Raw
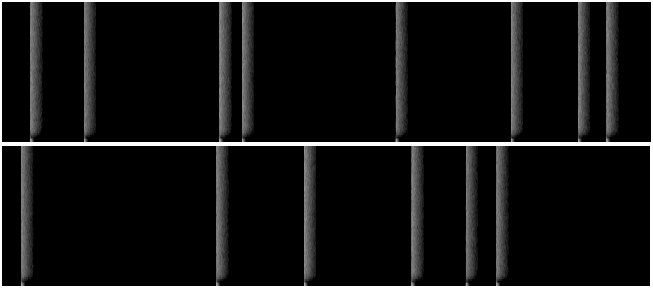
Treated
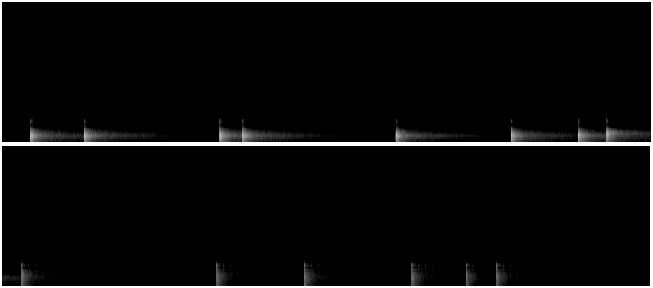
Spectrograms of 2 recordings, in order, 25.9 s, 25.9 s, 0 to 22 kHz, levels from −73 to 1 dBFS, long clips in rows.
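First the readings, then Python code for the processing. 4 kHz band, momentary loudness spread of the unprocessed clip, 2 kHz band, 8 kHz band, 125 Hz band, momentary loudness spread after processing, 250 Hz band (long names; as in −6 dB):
−19.5 dB, 15 LU, +3.0 dB, below −40 dB, −3.5 dB, 19 LU, −4.0 dB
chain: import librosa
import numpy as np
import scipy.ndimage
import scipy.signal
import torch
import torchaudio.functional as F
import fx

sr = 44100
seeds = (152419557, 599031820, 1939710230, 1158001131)

p1 = fx.high_shelf_res(x, sr, hz=1500.0, db=7.5, q=1.5)
p2 = fx.level_steps(p1, sr, step_db=22)
p3 = p1 + (p2 * librosa.db_to_amplitude(-2.0))
p4 = fx.filter_sweep_bandpass(p3, sr, from_hz=2600.0, to_hz=1000.0, start_s=11.86, end_s=13.69, q=7.5)
p5 = fx.freq_invert(p4, sr, carrier_hz=3700)
p6 = p5 + fx.echo_wet_highpass(p5, sr, ms=137, feedback_pct=74, hz=2700.0, wet_db=-13.5, dry=0)
p7 = fx.rev_double_slope(p6, sr, seeds[0], early_s=0.55, late_s=4.1, knee_db=-16, drr_db=8.0)
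y = fx.transient(p7, sr, attack_db=7, sustain_db=2)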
